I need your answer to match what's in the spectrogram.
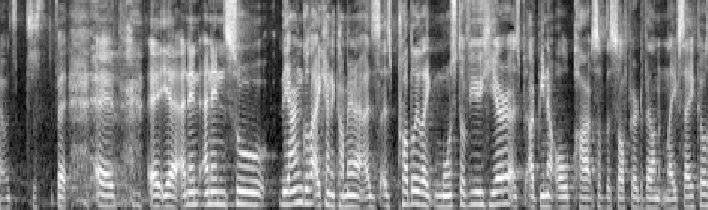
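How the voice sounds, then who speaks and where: Speaking with a thick, broad Scottish accent, a man who heads DevOps at a bank gives a conference audience an informal tech talk, loose, hesitant and conversational. His voice is mid-range and a little mellow.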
